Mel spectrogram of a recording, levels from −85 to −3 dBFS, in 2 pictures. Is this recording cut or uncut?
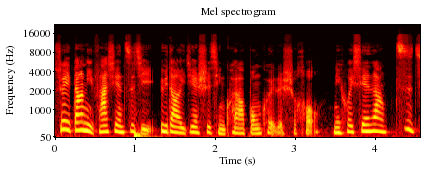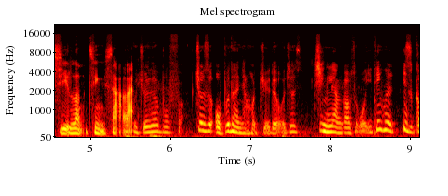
cut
